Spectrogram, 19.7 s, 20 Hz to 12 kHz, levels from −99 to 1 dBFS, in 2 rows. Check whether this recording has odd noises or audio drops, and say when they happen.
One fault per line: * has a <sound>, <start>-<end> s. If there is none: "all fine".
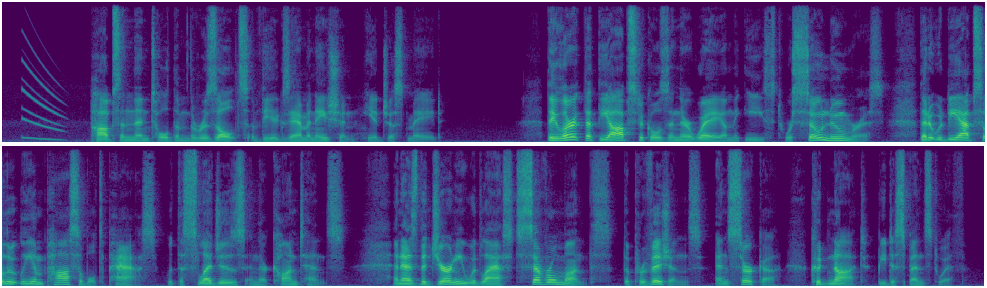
* has a chirp, 0.2-0.7 s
